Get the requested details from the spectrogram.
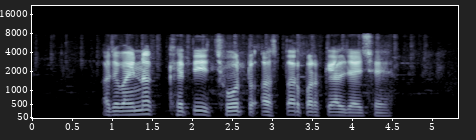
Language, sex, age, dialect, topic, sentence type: Maithili, male, 31-35, Eastern / Thethi, agriculture, statement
